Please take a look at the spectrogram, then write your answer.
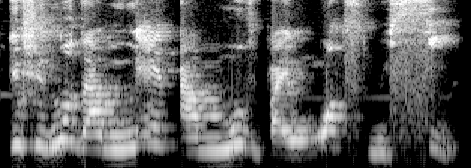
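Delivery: usual speaking voice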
